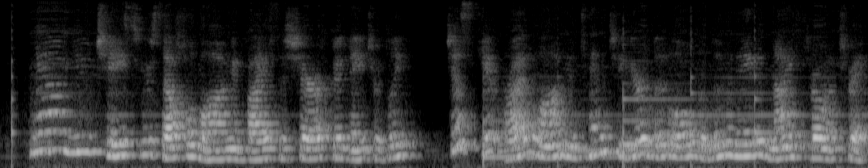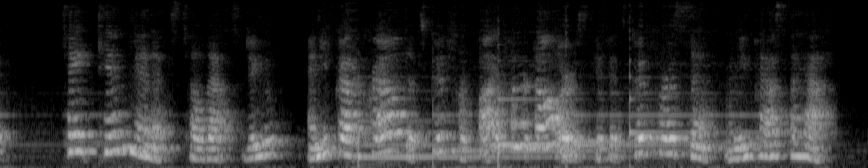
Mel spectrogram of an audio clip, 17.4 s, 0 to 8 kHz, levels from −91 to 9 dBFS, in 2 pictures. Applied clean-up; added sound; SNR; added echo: neural separator model SepFormer DNS4.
